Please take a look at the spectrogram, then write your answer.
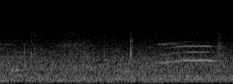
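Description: A cat cries and meows, faint and distant over a steady hiss of background noise, with a drawn-out wavering wail rising toward the end.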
